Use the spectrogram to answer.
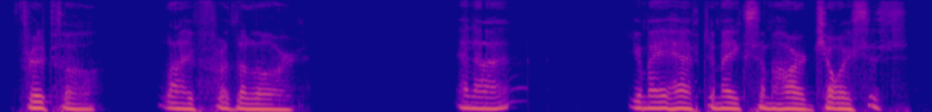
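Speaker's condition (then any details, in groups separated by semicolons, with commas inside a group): Multiple sclerosis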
